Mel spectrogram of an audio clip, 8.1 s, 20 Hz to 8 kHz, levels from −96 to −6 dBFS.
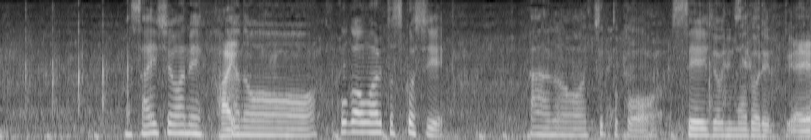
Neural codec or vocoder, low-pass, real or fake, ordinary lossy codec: codec, 16 kHz, 8 kbps, FunCodec, trained on LibriTTS, 25 frames a second; none; fake; none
